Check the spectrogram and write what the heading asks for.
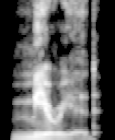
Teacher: This word has 3 syllables, and the stress is on that first syllable, mere. Sounds like mere, myriad.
